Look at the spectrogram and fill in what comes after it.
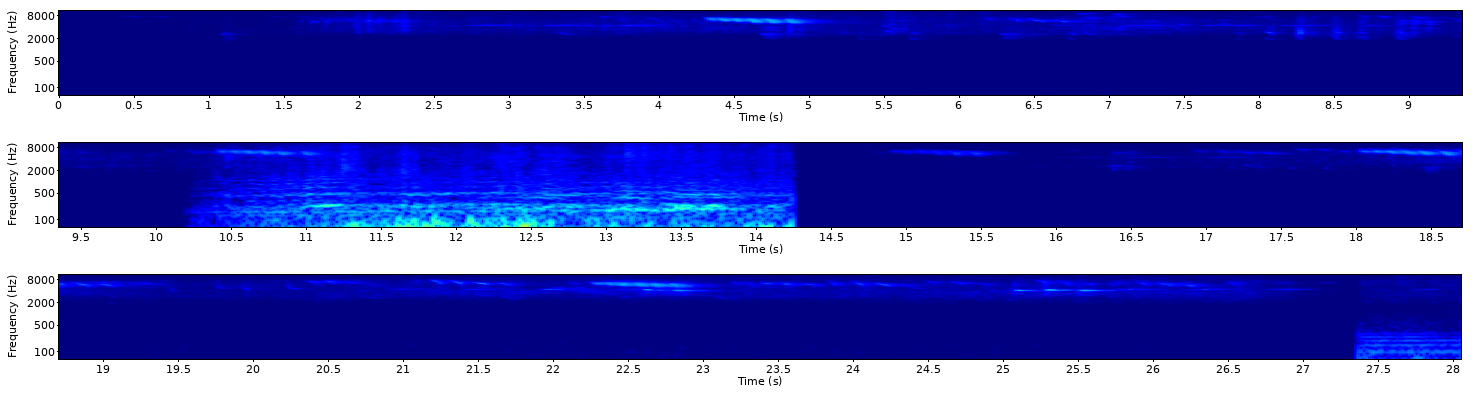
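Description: Small songbirds chirping and twittering, thin-sounding, with only their high notes present. About ten seconds in, a louder spell of low noise with a hum in it lasts about four seconds, then the chirping resumes.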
